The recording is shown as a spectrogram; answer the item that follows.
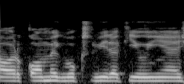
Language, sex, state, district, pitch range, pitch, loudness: Hindi, male, Uttar Pradesh, Muzaffarnagar, 165-170 Hz, 170 Hz, -18 LUFS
